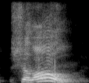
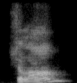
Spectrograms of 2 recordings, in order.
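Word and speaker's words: שָׁלוֹם: Whatever the way things are uh uh you know, shalom. But do you know the characters that make the word shalom? And it should actually sound more like shalom.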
